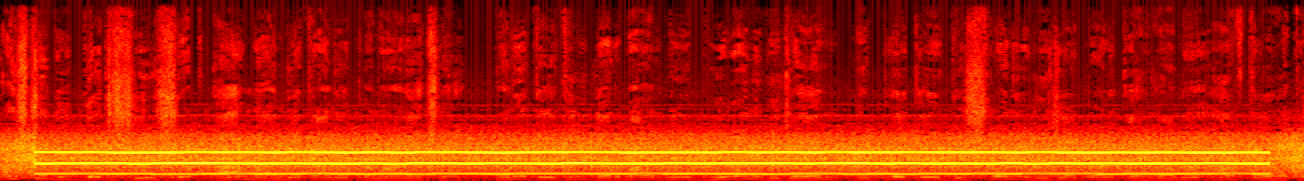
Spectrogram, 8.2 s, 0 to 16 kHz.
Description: FT8 (several signals at once), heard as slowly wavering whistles, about 6.25 baud, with radio static and speech in Gujarati.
